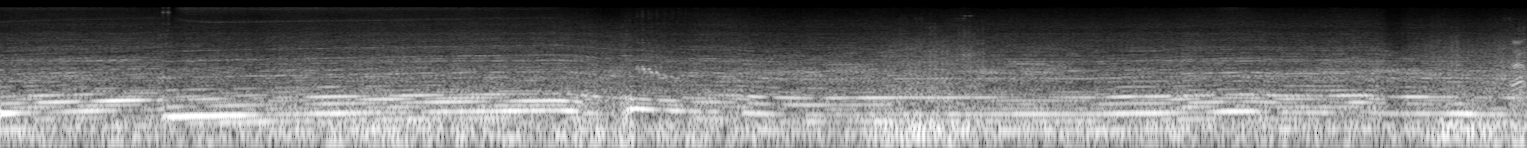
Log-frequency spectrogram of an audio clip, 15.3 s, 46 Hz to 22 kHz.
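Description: Kei Cup race in Gran Turismo 7 with a K-swapped Honda Beat: a steady, loud engine drone with harmonic tones that shift pitch through gear changes around the middle, running continuously without talk.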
